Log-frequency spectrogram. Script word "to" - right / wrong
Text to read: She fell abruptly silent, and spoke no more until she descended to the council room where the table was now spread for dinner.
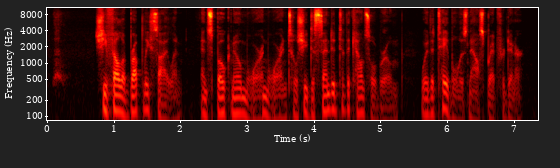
right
